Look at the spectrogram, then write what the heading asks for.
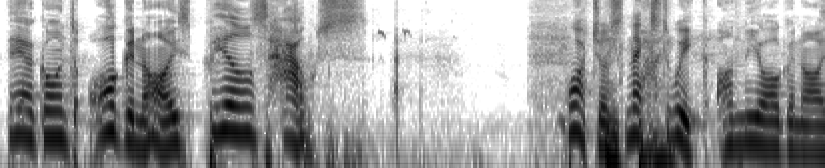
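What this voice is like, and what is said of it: Put-on English accent, TV announcer. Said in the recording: “It's always an English accent.”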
